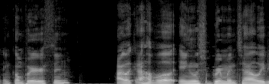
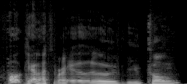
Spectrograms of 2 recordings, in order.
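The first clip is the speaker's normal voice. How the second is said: proud dad; 6 dB quieter than usual. Acted. Dad backing his kid at the restaurant, quietly proud. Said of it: "this little proud moment for my dad".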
